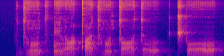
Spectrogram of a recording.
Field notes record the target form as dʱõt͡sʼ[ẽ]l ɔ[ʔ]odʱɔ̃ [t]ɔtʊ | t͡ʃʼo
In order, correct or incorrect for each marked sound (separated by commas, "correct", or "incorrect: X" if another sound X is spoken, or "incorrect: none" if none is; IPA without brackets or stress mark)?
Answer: incorrect: ɛ̃, incorrect: qʼ, correct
